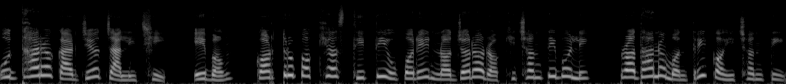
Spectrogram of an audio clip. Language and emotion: Odia, neutral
